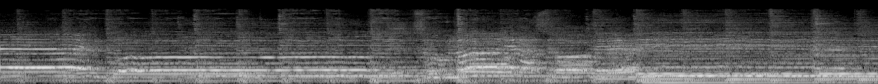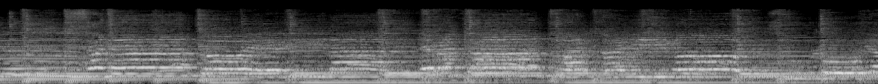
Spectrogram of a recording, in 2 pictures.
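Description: A woman singing a Spanish-language worship chorus into a microphone, holding long notes, backed by acoustic guitar and keyboard. A low bass line from the keyboard comes in about six seconds in.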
